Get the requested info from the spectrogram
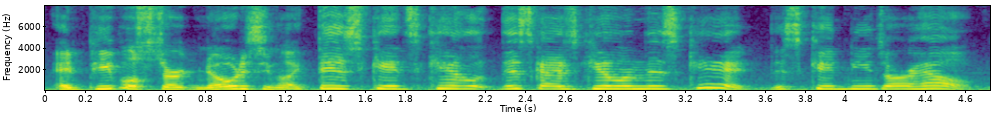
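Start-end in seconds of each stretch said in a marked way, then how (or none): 1.3-4.7 alarmed bystanders. Retold or imitated.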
